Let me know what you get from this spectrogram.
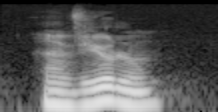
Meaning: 1. violin 2. violinist 3. jail
- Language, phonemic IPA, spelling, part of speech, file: French, /vjɔ.lɔ̃/, violon, noun, Fr-violon.ogg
